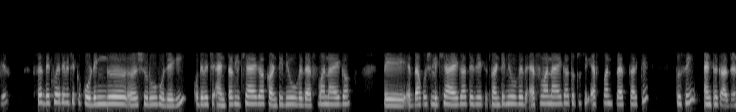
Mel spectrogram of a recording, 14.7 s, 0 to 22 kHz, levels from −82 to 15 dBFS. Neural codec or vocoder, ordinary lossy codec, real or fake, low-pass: none; none; real; 3.6 kHz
